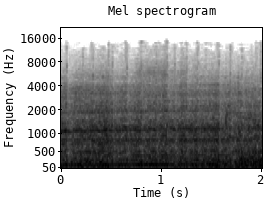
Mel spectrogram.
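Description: Yamaha FZ-09 motorcycle engine running at low, steady revs as the bike rolls off at low speed, its steady hum fading shortly before the end.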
